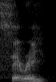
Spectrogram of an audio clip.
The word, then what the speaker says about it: Cyril: You've got a butler that's called it's spelt Cyril but pronounced Siri.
